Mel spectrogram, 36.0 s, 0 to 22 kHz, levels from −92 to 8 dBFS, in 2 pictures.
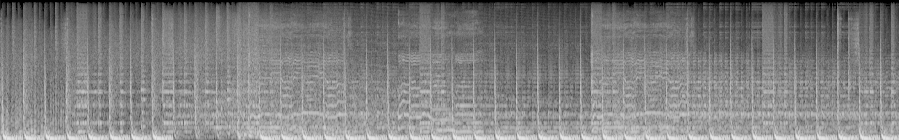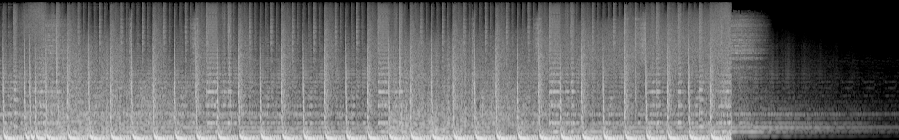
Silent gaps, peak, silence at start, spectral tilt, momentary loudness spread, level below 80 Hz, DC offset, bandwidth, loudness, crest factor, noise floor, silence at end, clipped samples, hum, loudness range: none; 0 dBFS; 0 s; -5 dB/octave; 2 LU; -10 dBFS; under 0.1%; 19 kHz; -10 LUFS; 8 dB; -55 dBFS; 2.55 s; under 0.1%; none; 1 LU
